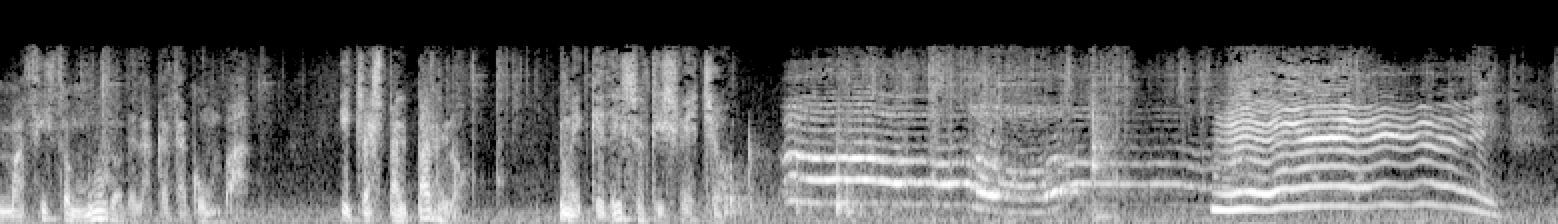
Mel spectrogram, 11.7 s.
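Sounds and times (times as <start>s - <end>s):
speech: 0.0s - 2.0s, 2.6s - 3.6s, 4.2s - 5.8s, 9.1s - 9.8s
man's anguished screams and howls: 5.8s - 11.4s.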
